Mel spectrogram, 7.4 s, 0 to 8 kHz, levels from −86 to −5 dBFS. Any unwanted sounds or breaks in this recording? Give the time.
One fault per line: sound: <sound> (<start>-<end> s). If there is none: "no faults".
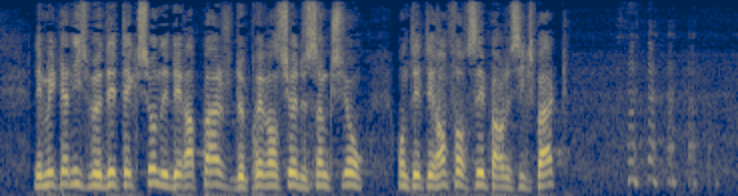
sound: laugh (6.1-7.2 s)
